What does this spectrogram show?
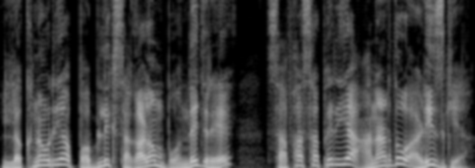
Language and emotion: Santali, disgusted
